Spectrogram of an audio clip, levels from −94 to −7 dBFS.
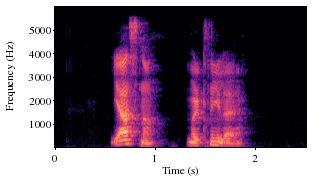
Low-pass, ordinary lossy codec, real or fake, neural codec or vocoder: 5.4 kHz; none; real; none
